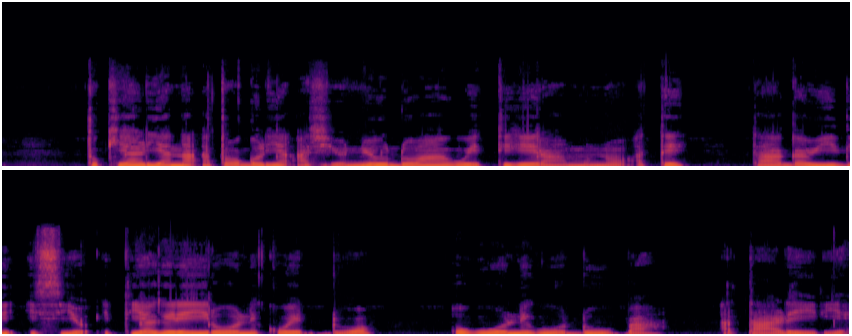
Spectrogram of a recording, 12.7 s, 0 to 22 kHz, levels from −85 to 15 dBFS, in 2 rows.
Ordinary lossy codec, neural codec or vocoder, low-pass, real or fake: AAC, 64 kbps; none; 14.4 kHz; real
